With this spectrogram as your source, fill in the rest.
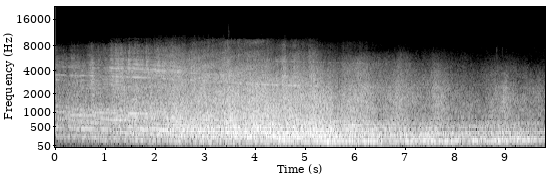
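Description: A jet airliner roars down runway 1 on takeoff at Washington Reagan National Airport, a loud sustained engine rumble that swells toward the middle and holds steady, heard alone without voices.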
